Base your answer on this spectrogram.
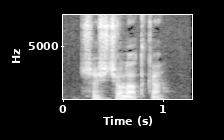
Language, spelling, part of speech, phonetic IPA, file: Polish, sześciolatka, noun, [ˌʃɛɕt͡ɕɔˈlatka], LL-Q809 (pol)-sześciolatka.wav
